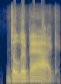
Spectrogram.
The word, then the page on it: dillybag: American English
